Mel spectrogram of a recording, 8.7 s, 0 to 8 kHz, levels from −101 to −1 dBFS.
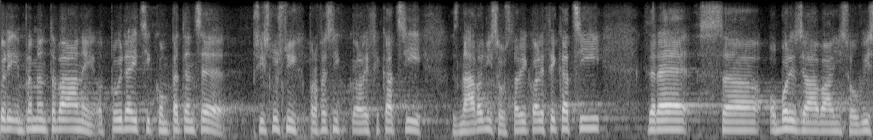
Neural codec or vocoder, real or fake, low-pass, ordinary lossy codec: none; real; 7.2 kHz; Opus, 32 kbps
